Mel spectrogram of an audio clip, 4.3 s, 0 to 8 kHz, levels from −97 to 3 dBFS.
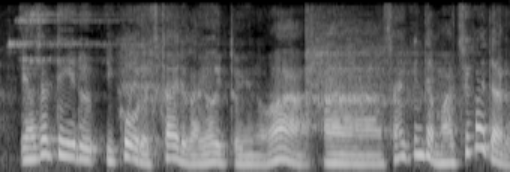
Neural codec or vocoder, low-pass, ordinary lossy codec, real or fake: codec, 16 kHz, 8 kbps, FreqCodec, smaller model; 7.2 kHz; none; fake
